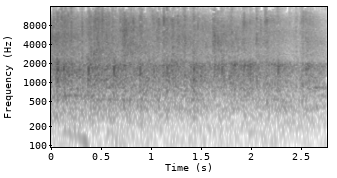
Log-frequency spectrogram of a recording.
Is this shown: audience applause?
yes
